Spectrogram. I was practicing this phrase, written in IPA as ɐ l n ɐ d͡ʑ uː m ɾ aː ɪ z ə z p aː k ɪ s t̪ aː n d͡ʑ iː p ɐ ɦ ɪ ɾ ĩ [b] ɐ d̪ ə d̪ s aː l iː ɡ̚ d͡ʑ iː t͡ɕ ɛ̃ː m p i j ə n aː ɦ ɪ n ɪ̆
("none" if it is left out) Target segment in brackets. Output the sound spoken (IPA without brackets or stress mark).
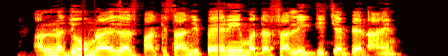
m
